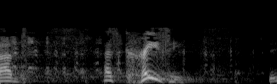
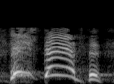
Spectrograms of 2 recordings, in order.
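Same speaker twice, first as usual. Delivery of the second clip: high panicked mother's wail; frantic mother; 11 dB louder than usual. Retold or imitated. Mother in the bull ring over her son, high panicked wail. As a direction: cry out like a terrified mama. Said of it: "She's down in the dirt with me going".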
